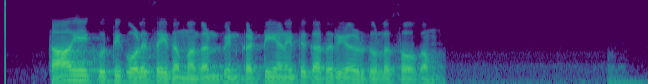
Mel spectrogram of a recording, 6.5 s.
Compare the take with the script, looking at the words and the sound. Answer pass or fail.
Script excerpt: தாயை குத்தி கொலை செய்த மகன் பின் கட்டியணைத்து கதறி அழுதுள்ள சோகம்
pass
